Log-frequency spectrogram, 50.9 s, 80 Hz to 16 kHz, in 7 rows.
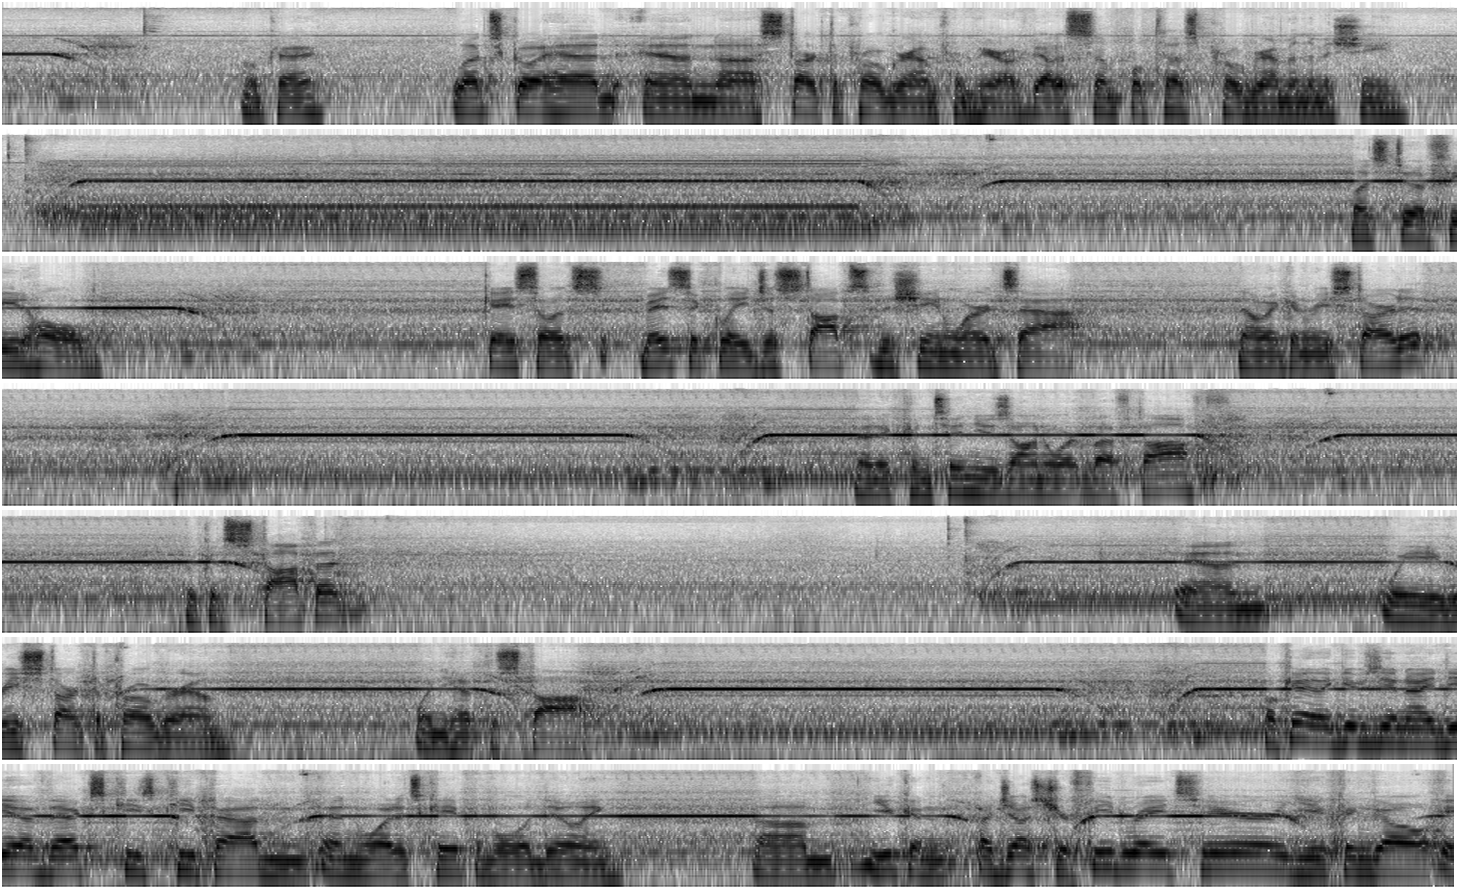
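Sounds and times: mechanical hum and hiss: 0.0s - 50.9s
milling machine motors whining: 0.0s - 50.9s.

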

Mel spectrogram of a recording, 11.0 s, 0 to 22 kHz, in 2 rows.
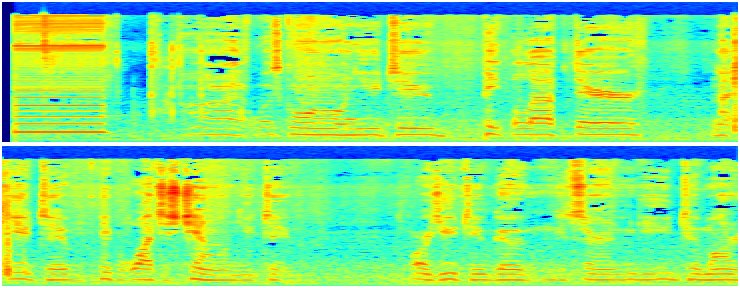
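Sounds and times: electronic buzzing beep: 0.1s - 0.8s.

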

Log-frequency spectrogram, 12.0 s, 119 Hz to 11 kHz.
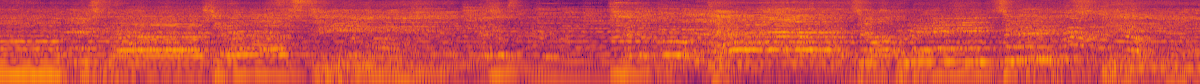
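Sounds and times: group singing worship song: 0.0s - 5.2s, 6.9s - 12.0s.

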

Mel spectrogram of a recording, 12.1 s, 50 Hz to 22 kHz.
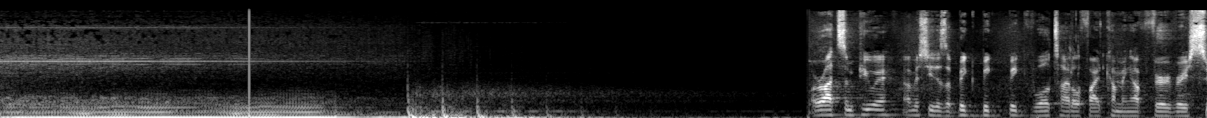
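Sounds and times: deep rumbling drone: 0.0s - 8.2s
heavy cinematic hit with echoes: 0.0s - 8.2s.

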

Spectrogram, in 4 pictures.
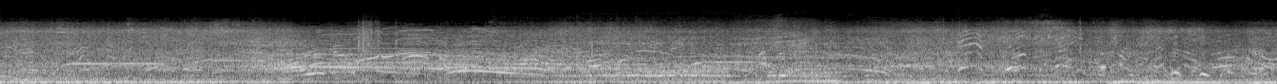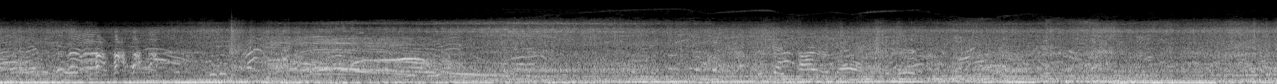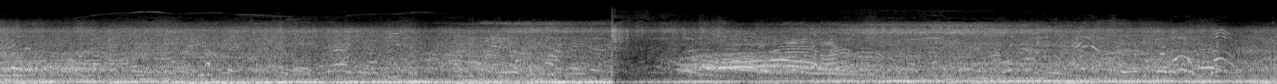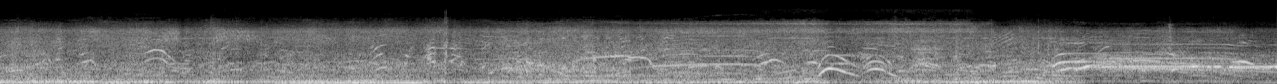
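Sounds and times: bus engines running hard: 0.0s - 51.0s
crowd shouting and cheering: 0.0s - 51.0s.

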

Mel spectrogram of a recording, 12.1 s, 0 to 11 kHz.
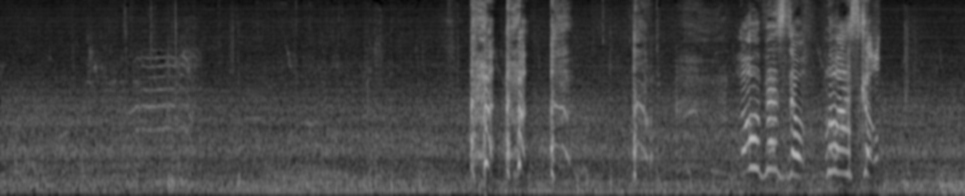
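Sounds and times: woman coughing: 5.9s - 7.2s, 7.9s - 8.2s.

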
